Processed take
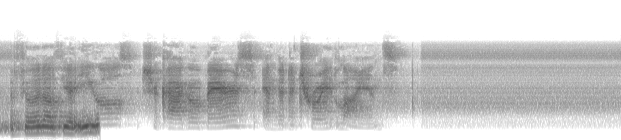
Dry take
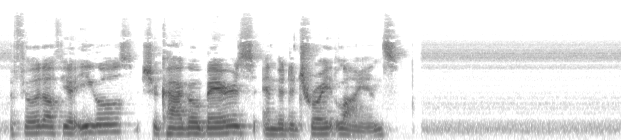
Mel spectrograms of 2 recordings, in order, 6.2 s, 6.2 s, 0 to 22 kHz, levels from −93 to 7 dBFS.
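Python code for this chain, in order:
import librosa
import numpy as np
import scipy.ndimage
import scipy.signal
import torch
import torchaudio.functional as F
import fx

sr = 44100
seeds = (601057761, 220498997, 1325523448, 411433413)

y = fx.bin_compress(x, sr, power=0.4)
y = fx.ellip_bandpass(y, sr, low_hz=fx.steps((0.0, 180.0), (0.98, 850.0)), high_hz=5900.0, order=3, stop_db=60)
y = y * 10.0 ** (-4.0 / 20.0)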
